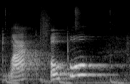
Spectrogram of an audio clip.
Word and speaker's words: Black Opal: is from the brand i think it's pronounced black opal blk slash opl and i found this at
